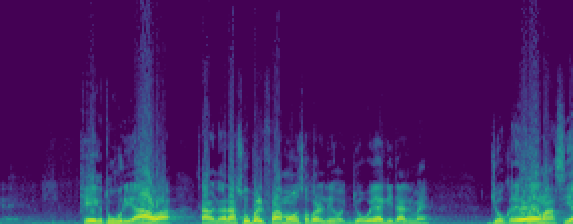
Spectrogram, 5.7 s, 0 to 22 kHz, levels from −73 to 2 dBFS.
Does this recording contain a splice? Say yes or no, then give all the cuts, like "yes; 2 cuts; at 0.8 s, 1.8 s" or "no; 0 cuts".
no; 0 cuts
